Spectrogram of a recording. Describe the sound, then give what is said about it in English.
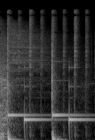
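A doorbell rings in a flat, two loud ding-dong chimes, each a pair of struck tones with a sustained ringing note between them, with no talk. “Du machst die Bude sauber, da läutet's aber Malz.”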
